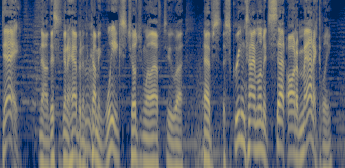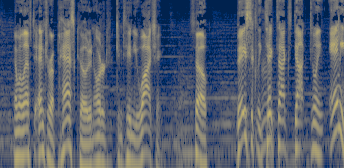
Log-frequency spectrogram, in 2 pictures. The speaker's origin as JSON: {"language": "English", "region": "Illinois", "country": "United States", "tie": "born or raised there", "said": "our home state of Illinois"}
